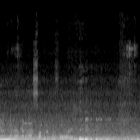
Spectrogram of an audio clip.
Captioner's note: laughs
